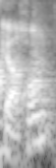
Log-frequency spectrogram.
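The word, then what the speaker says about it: cajón: que je le dise normalement on l'appelle le cajon ça s'écrit le cajon voà et ça ça se prononce le r donc c'est le Caron c'est un instrument beaucoup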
